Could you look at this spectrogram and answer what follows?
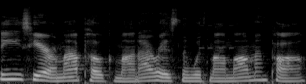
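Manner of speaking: put-on terrible Southern accent. Playing a Pokemon game, joking in a terrible Southern accent. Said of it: "That was a terrible Southern accent".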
